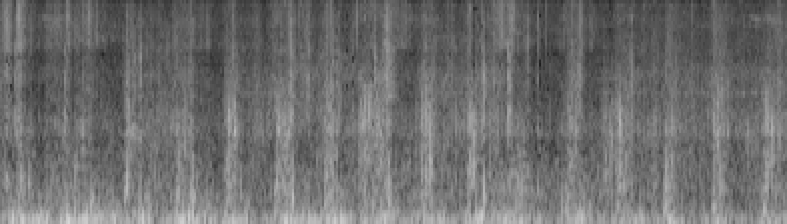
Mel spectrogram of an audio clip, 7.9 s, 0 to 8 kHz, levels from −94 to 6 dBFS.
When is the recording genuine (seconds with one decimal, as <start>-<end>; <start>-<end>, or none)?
0.0-1.4; 4.4-6.0; 6.5-7.9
